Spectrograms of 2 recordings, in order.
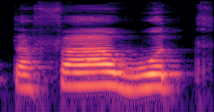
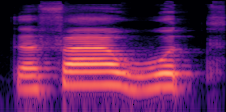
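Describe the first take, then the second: No difference in how they are said.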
